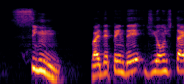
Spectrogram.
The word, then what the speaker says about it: Sin: O pontinho aqui em cima, Shin. O pontinho do outro lado, Sim. Então, essa aqui é uma letra que tem duas pronúncias, né? Uma é SH, Shin, e a outra é Sim, sem o H.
